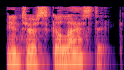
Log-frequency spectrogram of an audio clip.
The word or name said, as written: interscholastic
